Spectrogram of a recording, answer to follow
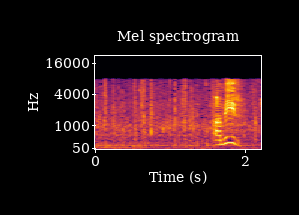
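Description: Hooves of a group of ridden horses clopping along, a quick run of short clicks, then a man calls out one word near the end.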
